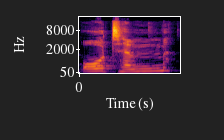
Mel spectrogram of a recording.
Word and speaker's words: autumn: in US English and autumn autumn we don't pronounce the N at the N don't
